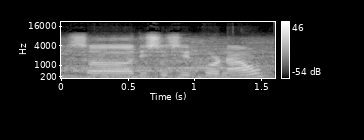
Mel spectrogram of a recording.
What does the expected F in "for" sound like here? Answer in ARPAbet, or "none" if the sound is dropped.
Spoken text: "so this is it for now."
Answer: P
